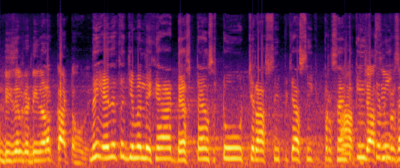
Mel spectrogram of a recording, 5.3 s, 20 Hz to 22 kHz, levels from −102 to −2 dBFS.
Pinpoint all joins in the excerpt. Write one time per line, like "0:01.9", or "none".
none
